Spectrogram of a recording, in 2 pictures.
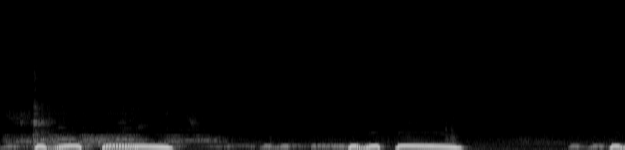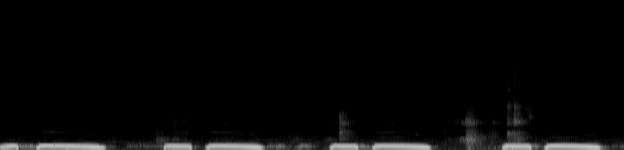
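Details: Spotted doves, male and female, calling in the thúc gù and gù đấu (contest cooing) styles used to stir birds for training; five cooing phrases, each a short doubled note then a long, slightly falling coo, with brief pauses between.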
